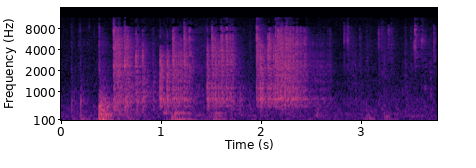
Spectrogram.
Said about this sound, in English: We have tomb dice. I'm gonna use the tomb dice.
